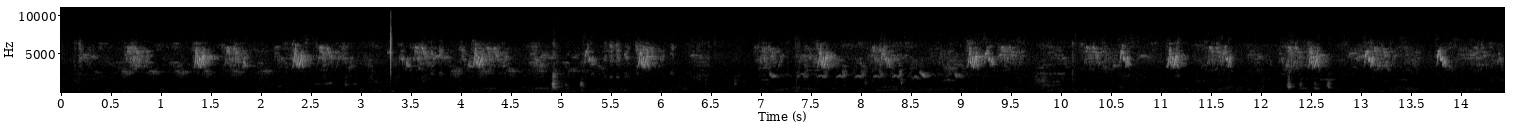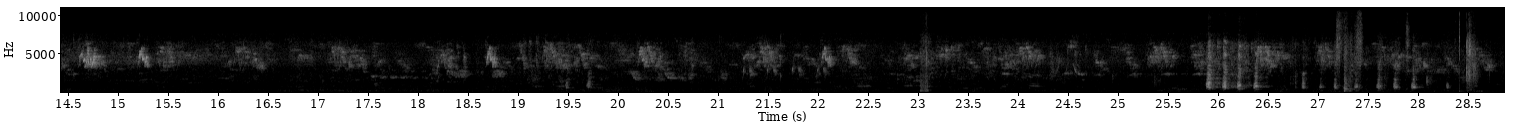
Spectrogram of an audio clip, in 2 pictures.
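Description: Faint, steady chirping of small birds, about two short high chirps a second. Near the end comes a louder burst of chicken clucking.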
